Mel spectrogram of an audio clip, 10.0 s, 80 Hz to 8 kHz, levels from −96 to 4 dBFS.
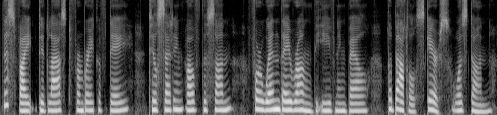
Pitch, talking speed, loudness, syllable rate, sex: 205 Hz, 150 wpm, -16 LUFS, 3.5 syllables/s, female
